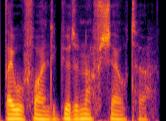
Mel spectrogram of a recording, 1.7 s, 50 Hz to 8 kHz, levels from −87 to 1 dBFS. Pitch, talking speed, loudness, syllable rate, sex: 100 Hz, 250 wpm, -15 LUFS, 6.3 syllables/s, male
